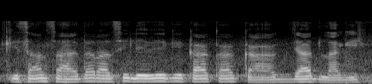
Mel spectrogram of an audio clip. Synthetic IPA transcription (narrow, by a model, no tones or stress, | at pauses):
kɪsaːnsɐɦaːjt̪aɾaːsileːʋekekakakakd͡ʒaːd̪laːɡiː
